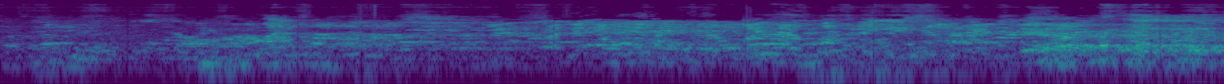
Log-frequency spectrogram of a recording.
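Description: Indistinct chatter of several people talking in a large gymnasium, growing louder near the end.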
